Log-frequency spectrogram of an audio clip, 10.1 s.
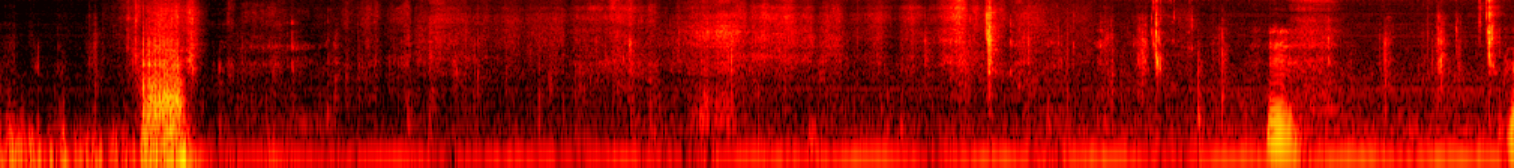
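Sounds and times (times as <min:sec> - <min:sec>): close-miked chewing: 0:06.1 - 0:10.0.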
